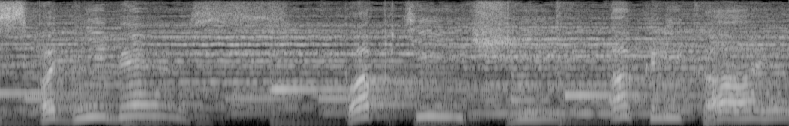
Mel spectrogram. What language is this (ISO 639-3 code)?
rus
